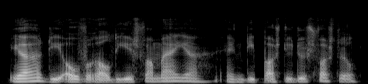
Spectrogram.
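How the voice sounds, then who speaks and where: A man's voice: medium pitch, fairly even intonation, normal speed, vocal fry, a little mellow, husky, no echo. A man voicing a sober, patient, doubting village smith in a story, with a dry, hesitant manner.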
